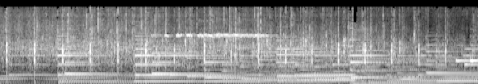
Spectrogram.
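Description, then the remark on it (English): An audience claps along in a steady rhythm over sustained organ or keyboard chords that shift from one held chord to the next, the clapping blending into the music throughout. “Clap well, or clap, clap, if you want to.”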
